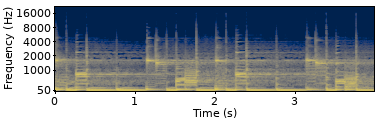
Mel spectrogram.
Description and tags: BS Electricity Bass 3
Dark and raw minimal and techno bass loop (120 BPM)
Acid, Bass, Dark, Loop, Minimal, Techno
